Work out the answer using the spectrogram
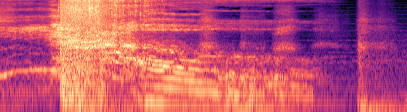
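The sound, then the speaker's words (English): First-floor glass windows shatter and burst outwards in a loud, sudden crash, followed by a sustained shrill, wavering tone that fades, then a second sharp burst near the end. “The shrill sound, coupled with the force of her voice, caused all of the first floor windows to burst outwards.”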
